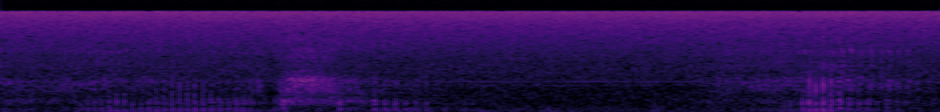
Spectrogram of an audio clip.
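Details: Sleeping bloodhound snoring indoors: low, rumbling breathy snores, one drawn-out stretch early on and another strong snort-like breath about four seconds later, with quiet breathing and a faint steady hum between.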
